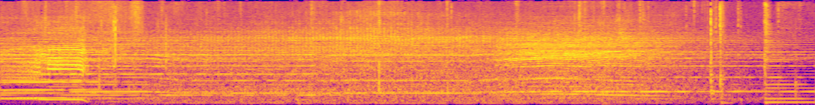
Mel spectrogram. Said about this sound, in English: Cows! Come on, cows! Come on, girls! Let's go! Hey, you cows!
